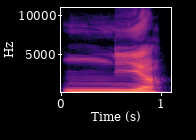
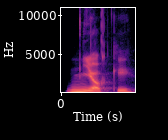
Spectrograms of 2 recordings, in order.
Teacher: So it's a nasal palatal. So the tongue is really squeezed on the palate.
